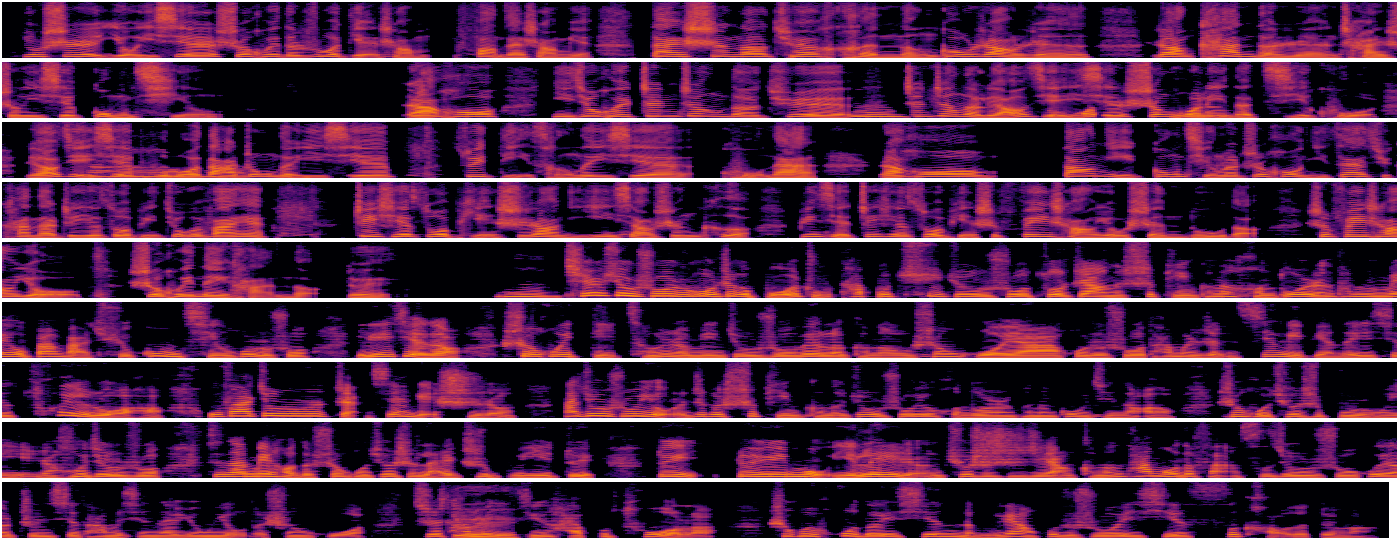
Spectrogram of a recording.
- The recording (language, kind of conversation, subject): Chinese, podcast, 你愿意在作品里展现脆弱吗？
- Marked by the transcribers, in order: other background noise; laughing while speaking: "就是说"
